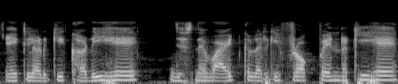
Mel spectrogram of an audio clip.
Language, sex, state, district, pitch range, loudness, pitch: Hindi, female, Madhya Pradesh, Dhar, 170-200 Hz, -18 LUFS, 185 Hz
